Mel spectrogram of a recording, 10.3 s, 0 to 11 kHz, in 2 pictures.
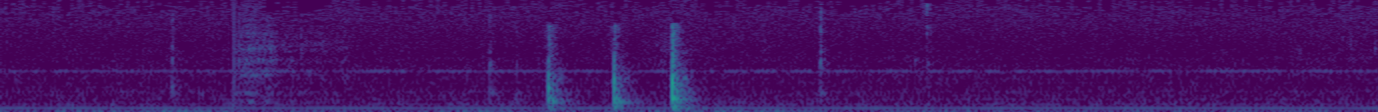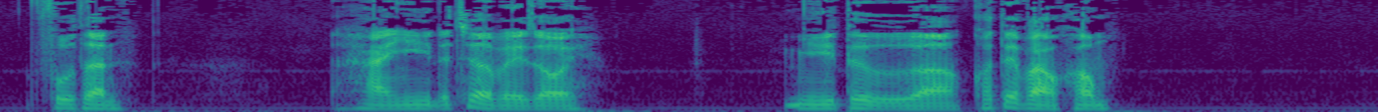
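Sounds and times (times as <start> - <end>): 
steady low hum: 0.0 - 10.3
knocking on a closed door: 2.0 - 2.7
speech: 5.4 - 5.8, 6.5 - 7.4, 8.1 - 9.4.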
